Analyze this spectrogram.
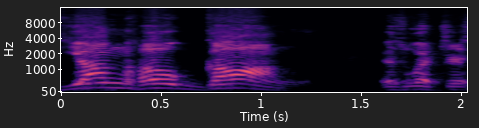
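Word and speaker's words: Jung Ho Kang: Second pronunciation is correct. So it's Young Ho Gong is what you're saying.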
